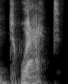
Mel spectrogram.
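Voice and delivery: "twat" as TWAT, vowel of "cat"; "twat" rhyming with at. Shown as a demonstration. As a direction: use a short front A in "twat". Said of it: "expect us to say".

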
